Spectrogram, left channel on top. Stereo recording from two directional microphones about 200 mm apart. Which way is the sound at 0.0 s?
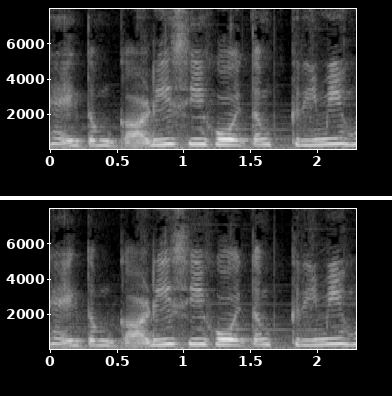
5° left (ahead or behind).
